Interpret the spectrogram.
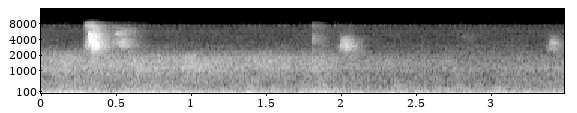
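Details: Sparrows at a window feeder with growing numbers of fledglings: one loud sharp chirp opens, followed by a few softer, spaced chirps in a quiet room.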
